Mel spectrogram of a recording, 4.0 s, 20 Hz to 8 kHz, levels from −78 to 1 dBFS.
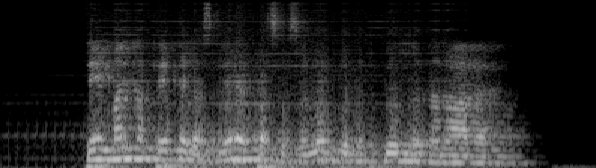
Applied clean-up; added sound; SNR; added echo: neural separator model SepFormer DNS4.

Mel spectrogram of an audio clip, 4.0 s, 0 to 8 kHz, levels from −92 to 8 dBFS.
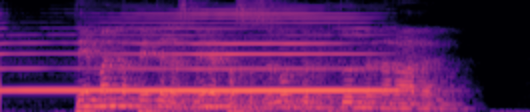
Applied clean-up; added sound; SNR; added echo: none; Wind instrument, woodwind instrument; -5 dB; reverberation time 0.6 s.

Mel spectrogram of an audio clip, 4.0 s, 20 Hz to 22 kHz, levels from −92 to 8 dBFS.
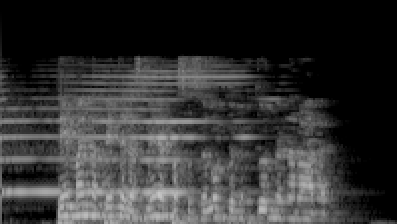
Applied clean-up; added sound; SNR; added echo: classical method WPE with log-MMSE.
